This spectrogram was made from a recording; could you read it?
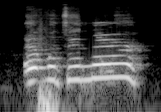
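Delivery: calling loudly. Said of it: "I'm just gonna yell out".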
